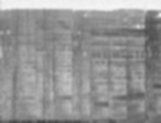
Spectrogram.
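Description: Background music: a melody and chords over a steady knocking, hoof-like percussion beat.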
